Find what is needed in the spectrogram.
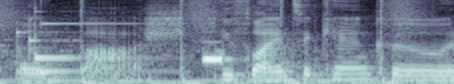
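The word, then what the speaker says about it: Holbox: year we went to hobash spelled whole box pronounced obash you fly into cancun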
